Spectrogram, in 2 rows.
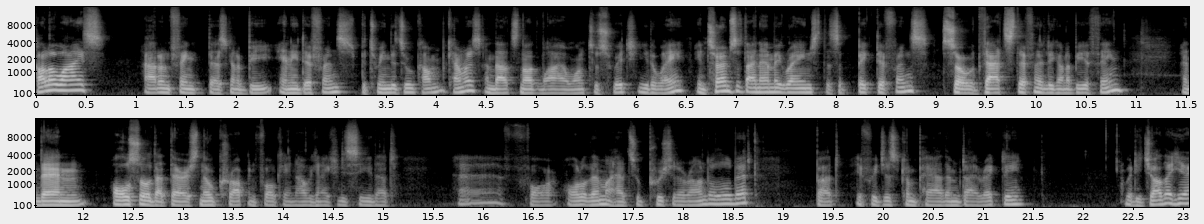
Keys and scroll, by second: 10.8 ⟲, 11.0 ⟲, 11.6 super+s, 14.3 1, 18.4 0, 18.7 Return, 21.0 0, 21.5 Return.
